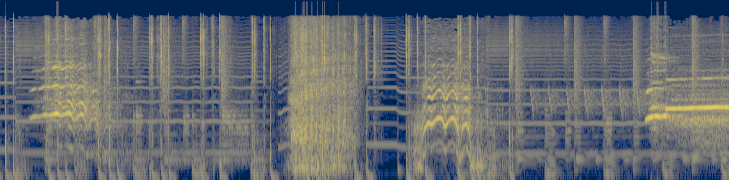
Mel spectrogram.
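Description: A horse whinnying several times, with a loud noisy snort-like burst about three seconds in, over background music. Near the end a long, steady, high call begins.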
